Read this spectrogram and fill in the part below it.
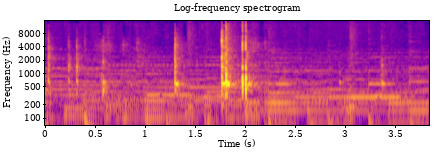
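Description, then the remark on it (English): Two cups of soft vanilla ice cream, softened in the microwave for 30 seconds and stirred, being scooped into a mixing bowl, with a few utensil knocks and clinks against the bowl over a low hum; no one speaks. “Just put this in the bowl.”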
